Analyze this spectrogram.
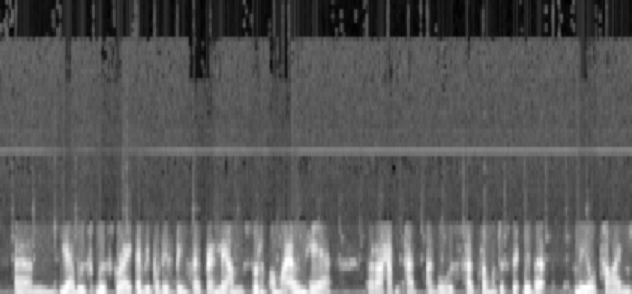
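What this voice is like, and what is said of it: English accent. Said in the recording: “You can probably hear my accent. I'm English”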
